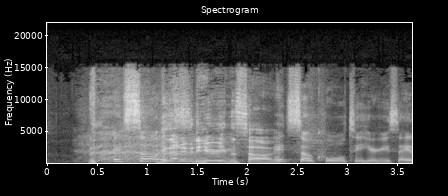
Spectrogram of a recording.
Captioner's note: laughter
